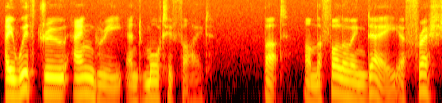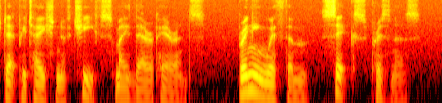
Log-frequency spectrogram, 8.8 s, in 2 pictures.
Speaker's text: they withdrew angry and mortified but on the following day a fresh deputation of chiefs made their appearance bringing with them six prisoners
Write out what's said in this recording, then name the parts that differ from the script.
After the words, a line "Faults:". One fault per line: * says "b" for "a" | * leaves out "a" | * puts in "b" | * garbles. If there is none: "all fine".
they withdrew angry and mortified but on the following day a fresh deputation of chiefs made their appearance bringing with them six prisoners
Faults:
all fine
